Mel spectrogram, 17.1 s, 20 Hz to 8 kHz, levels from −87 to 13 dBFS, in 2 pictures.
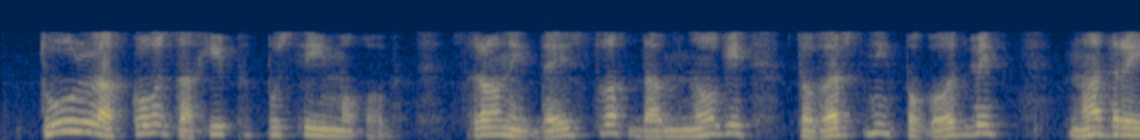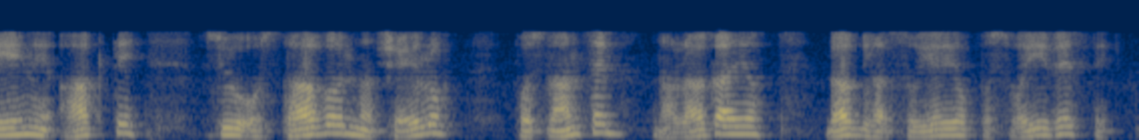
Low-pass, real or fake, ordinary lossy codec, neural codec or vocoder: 7.2 kHz; real; AAC, 16 kbps; none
